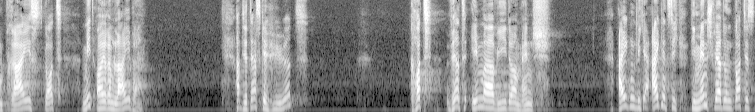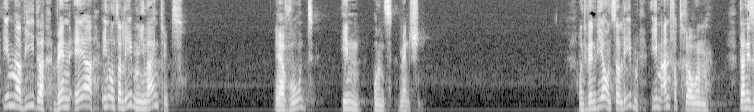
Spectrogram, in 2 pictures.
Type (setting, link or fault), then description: setting, large echoing room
